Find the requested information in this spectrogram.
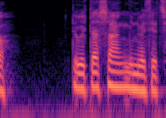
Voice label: "sang", Welsh

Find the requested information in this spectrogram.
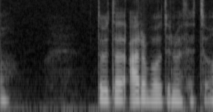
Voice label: "arfod", Welsh

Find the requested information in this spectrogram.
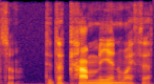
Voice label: "camu", welsh

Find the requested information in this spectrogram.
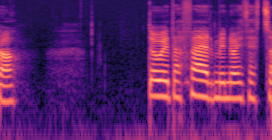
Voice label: "fferm", Welsh

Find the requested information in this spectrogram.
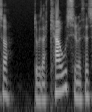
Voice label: "caws", welsh

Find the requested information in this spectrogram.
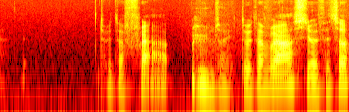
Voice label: "fras", Welsh

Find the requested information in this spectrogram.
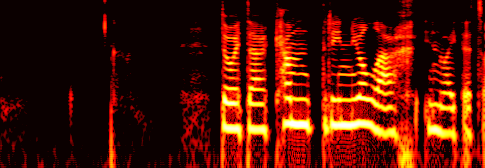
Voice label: "camdriniolach", Welsh

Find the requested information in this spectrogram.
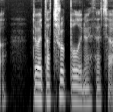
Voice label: "trwbl", Welsh

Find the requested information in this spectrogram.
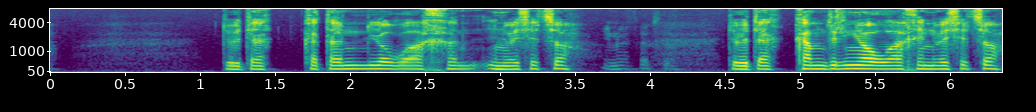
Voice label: "camdriniolach", Welsh

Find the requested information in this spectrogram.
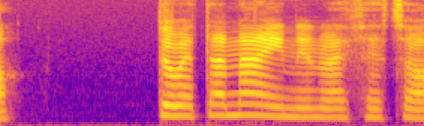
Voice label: "nain", Welsh

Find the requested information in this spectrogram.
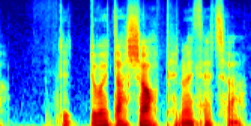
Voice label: "siop", Welsh

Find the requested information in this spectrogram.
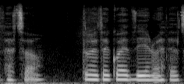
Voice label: "gweddu", Welsh

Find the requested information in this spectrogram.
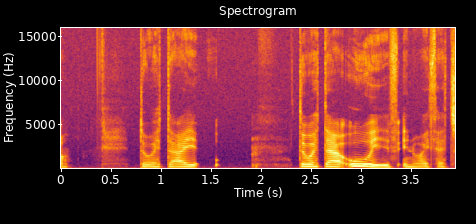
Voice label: "wyf", Welsh

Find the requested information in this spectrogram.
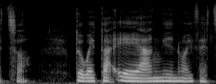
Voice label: "eang", Welsh

